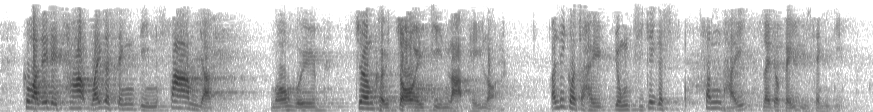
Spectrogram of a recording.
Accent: Hong Kong; 是我们香港人说浪费心机挨眼瞓啊

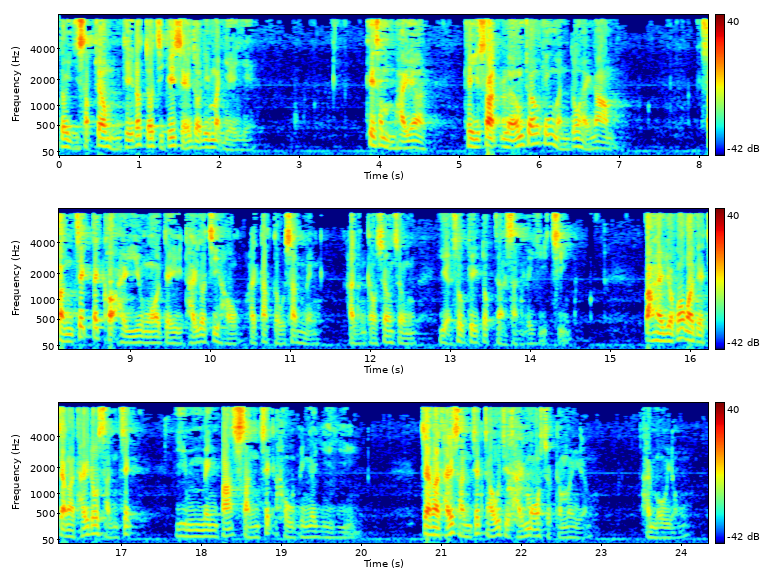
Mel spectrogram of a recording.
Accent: Shanghai, China; Cantonese is a second language; 就好似我哋上海人有一句话，我系上海人

